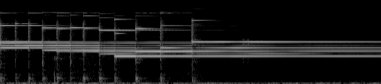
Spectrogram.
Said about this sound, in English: We also have another instrument that would ring, is a glockenspiel, which again is metal bars, small metal bars, laid out in a keyboard fashion. It's a familiar sound.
